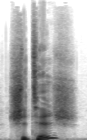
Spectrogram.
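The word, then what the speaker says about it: Kshitij: The K is silent. But then some people commented below from India that in the Indian language, nothing is silent. There is no silent.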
